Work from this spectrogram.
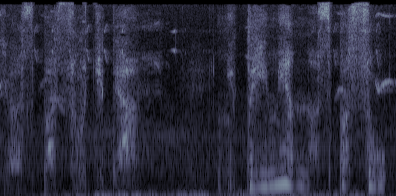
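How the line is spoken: Girl whispering in ear. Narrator (Russian): шепнула девочка ему на ухо

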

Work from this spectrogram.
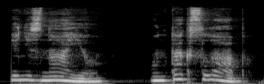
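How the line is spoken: Sighing. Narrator (Russian): вздохнула Ева

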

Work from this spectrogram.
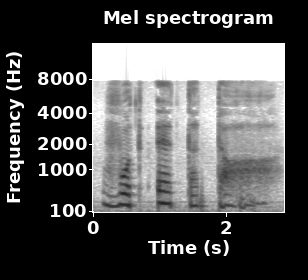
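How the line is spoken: Breathless exclamation. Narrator (Russian): Выдохнул мистер Пендлтон

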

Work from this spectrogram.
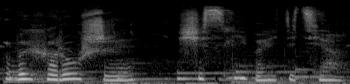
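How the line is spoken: Quiet trembling voice. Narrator (Russian): сказала она тихим дрожащим голосом

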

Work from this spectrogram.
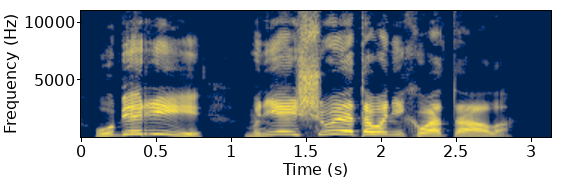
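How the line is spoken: Shout. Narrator (Russian): Он даже крикнул

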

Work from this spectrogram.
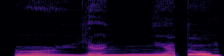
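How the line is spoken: Mumbling. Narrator (Russian): промямлил Уизер

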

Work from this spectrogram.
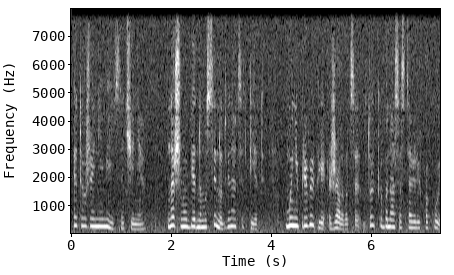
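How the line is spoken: Plain. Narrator (Russian): ответил Кран

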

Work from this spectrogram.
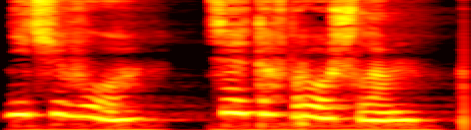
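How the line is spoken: Relieved sigh. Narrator (Russian): облегченно вздохнула Ева

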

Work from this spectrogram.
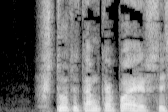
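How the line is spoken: Angry question. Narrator (Russian): сердито спросила продавец

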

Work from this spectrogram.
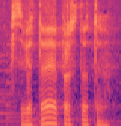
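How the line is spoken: Sigh. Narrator (Russian): вздохнул священник

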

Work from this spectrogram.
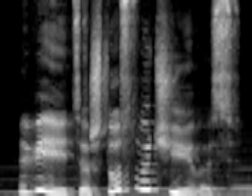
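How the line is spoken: Gentle mother's question. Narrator (Russian): ласково спросила мама

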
